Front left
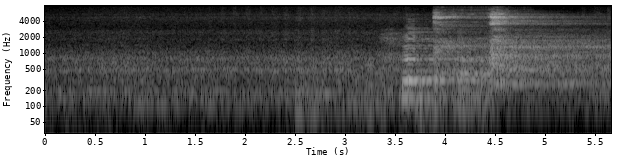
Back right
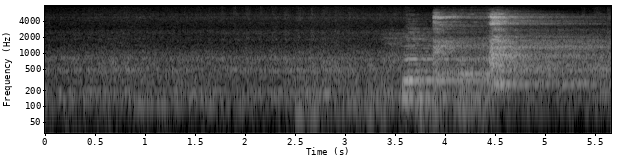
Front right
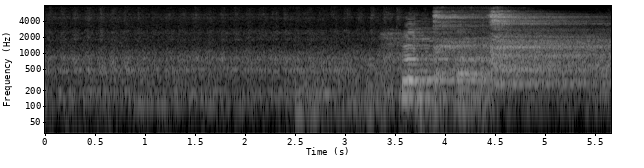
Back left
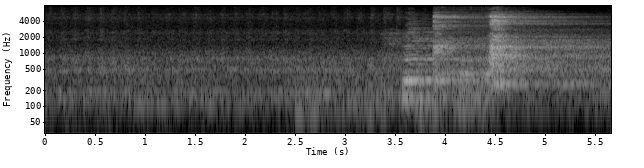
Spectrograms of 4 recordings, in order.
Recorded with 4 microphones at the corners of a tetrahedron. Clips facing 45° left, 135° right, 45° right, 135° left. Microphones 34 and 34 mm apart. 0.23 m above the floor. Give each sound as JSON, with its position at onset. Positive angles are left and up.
{"t": 2.5, "sound": "laughter", "azimuth_deg": 10, "distance_m": 1.5}
{"t": 3.9, "sound": "breathing", "azimuth_deg": 160, "distance_m": 0.5}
